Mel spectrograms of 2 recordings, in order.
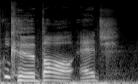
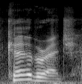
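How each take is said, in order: First: The second syllable is a full 'bar' sound. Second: The second syllable is a weak 'ber' sound. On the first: The speaker calls it wrong. "It's not Kerbar Edge" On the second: The speaker calls it right. "it's Kerber"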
